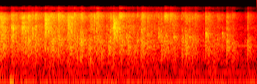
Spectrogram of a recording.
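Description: An audience at a Buddhist talk breaks into a dense, steady round of applause in honour of the Buddha, many hands clapping at once in a continuous crackling wash that holds an even loudness for about four seconds, with no voices.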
